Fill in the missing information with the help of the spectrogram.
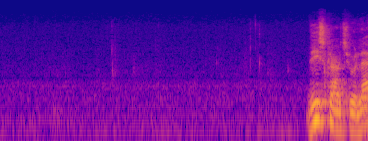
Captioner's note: pause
